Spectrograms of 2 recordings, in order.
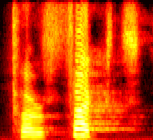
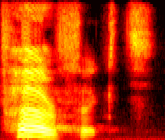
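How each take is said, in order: First: The stress is on the second syllable. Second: The stress is on the first syllable. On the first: It is used as a verb. "The second part" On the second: It is used as an adjective. "when we move to the nouns and adjective, we say"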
